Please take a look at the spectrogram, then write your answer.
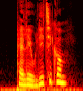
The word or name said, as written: palæolitikum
